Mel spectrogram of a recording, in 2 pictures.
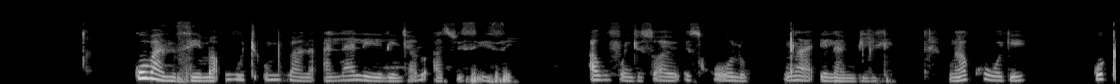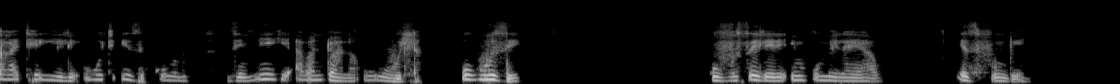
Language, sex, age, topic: North Ndebele, female, 25-35, education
